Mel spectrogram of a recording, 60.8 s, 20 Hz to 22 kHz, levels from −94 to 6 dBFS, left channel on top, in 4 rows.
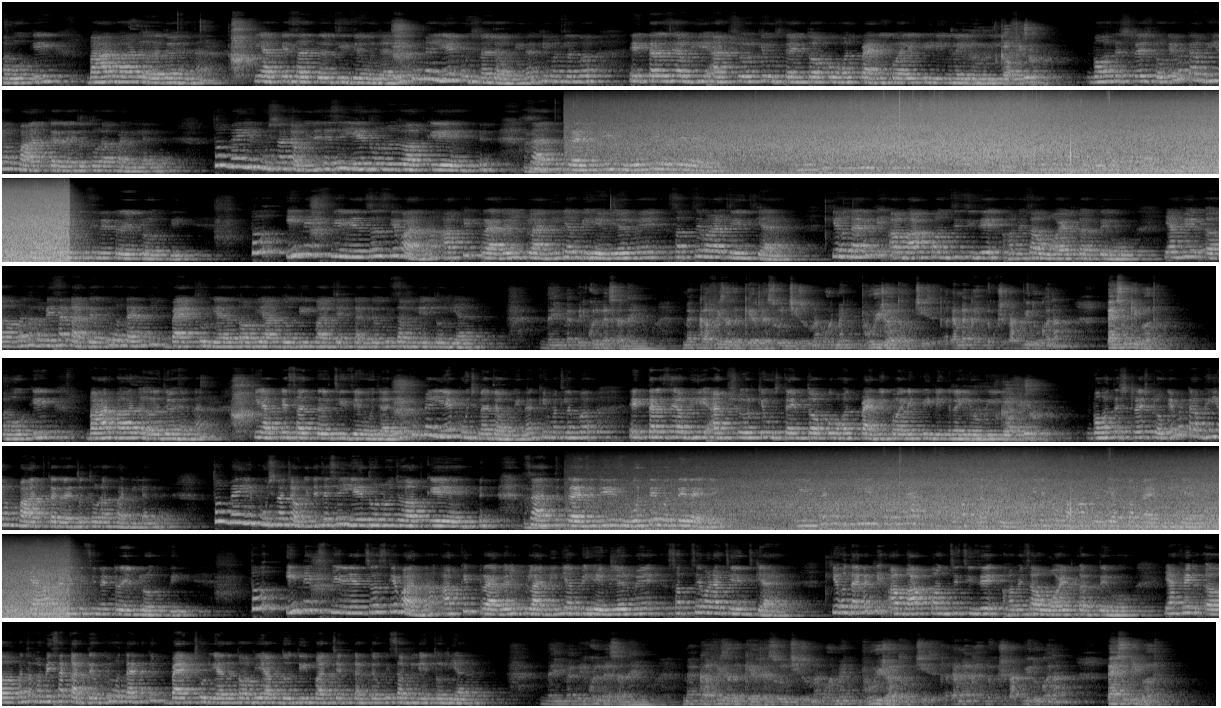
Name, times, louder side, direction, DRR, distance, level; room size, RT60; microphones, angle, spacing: voice 1, 0.0-2.5 3.1-12.9 13.5-17.3 17.8-21.0 21.4-24.2 25.1-26.7 27.0-30.2 30.7-32.7 33.5-33.7 34.0-38.5 38.8-40.2 40.8-51.6, right 1 dB, 40° right, -3 dB, 2.3 m, -32 dB
voice 2, 2.8-3.2 4.9-5.1 12.0-13.0 21.7-22.0 24.5-24.8 33.1-33.3 34.3-34.5 52.0-60.0, left 1 dB, 80° left, 0 dB, 3.6 m, -41 dB
Thunderstorm / Rain, 22.2-31.3, left 8 dB, 50° left, 0.4 m, -27 dB
10.0 x 7.9 x 7.4 m, 1.0 s
head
